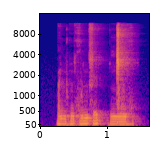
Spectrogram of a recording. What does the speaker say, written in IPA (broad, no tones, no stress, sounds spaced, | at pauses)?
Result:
ã ɲ kʷ ẽ xʷ ɛ ɲ ɬ e | ŋ͡ǁ ɛ̃ xʷ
